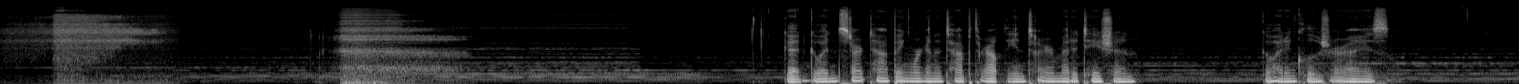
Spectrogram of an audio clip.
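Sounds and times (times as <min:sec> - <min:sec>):
deep inhale and exhale at the start of a guided meditation: 0:00.0 - 0:01.9, 0:03.2 - 0:05.0
speech: 0:07.9 - 0:11.5, 0:12.6 - 0:14.0.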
